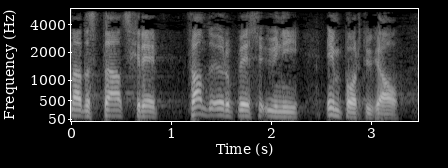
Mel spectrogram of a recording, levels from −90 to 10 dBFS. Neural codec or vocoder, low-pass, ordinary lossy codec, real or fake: none; 5.4 kHz; none; real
